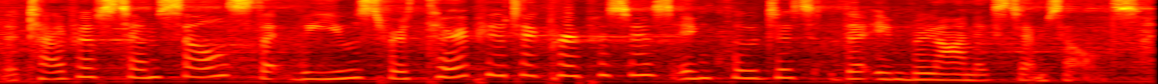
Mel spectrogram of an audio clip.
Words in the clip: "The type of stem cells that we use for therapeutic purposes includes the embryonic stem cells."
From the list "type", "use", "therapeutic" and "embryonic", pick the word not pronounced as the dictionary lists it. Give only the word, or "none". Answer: none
